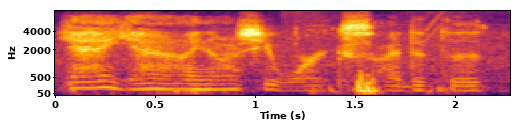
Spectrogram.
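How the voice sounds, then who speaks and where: A man's voice: medium pitch, normal speed, background noise. A man streaming a video game, giving casual commentary and rambling as he thinks aloud.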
